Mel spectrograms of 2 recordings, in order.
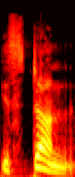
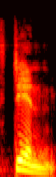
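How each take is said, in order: First: The vowel is an open 'ah' sound. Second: The vowel is a mid 'eh' sound. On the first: The speaker calls it right. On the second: The speaker calls it wrong. "Not স্টেন"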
